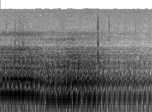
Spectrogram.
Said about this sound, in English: Duck, here comes the car.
